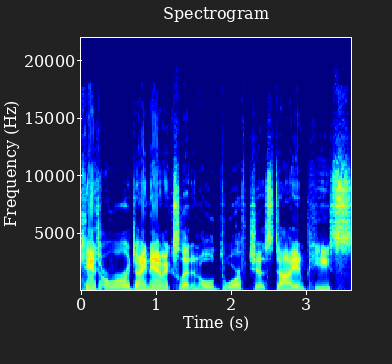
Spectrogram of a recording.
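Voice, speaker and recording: A man uses a put-on character voice, croaky and rumbling, with fairly low pitch, monotone, flat intonation and a moderate pace. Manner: grumbling.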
